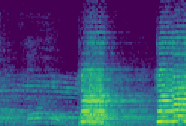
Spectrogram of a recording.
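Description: A harmonium chord sounds suddenly about a second in, held loud for a moment and then fading away; before it the reeds play only faintly.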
